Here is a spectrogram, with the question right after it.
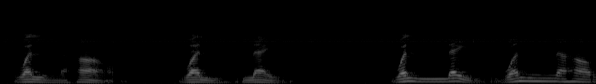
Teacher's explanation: We pronounce the sun letter with shatta, and this shatta is actually the lam that is being merged into the sun letter. And here the case is noon, so we have to observe hunna.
